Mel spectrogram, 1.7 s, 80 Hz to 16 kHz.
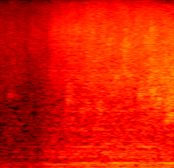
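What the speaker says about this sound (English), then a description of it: "heads straight into a shower" Shower water running steadily in Tomb Raider 2, a broad hiss that swells from quiet to a loud, continuous spray over a low rumble.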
